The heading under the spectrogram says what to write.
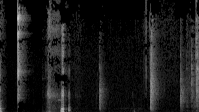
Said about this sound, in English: we clinked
